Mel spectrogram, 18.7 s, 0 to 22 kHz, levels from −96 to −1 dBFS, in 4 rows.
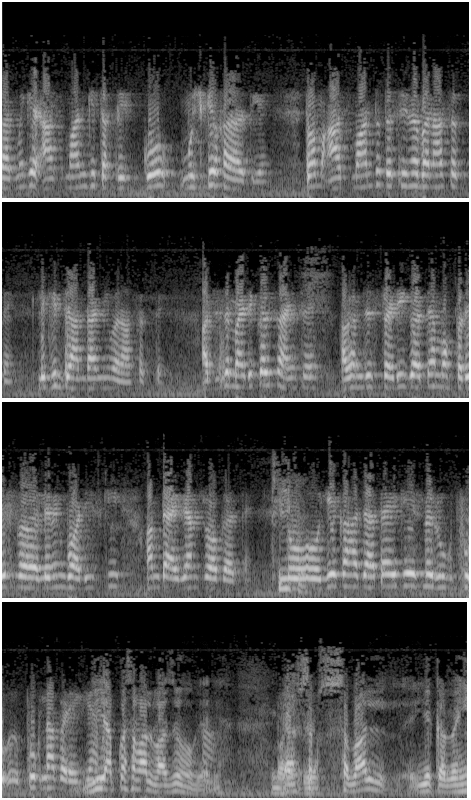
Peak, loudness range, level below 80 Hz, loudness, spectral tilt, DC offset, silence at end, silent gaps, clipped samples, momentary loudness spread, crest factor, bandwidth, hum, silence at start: -14 dBFS; 3 LU; -58 dBFS; -27 LUFS; -5 dB/octave; under 0.1%; 0 s; none; under 0.1%; 12 LU; 12 dB; 9.8 kHz; none; 0 s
